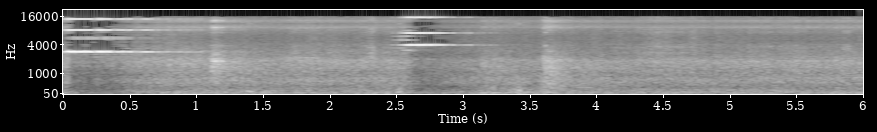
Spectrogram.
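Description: Freight cars rolling past on the rails with a steady rumble, and brief high wheel squeals at the start and again about two and a half seconds in.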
